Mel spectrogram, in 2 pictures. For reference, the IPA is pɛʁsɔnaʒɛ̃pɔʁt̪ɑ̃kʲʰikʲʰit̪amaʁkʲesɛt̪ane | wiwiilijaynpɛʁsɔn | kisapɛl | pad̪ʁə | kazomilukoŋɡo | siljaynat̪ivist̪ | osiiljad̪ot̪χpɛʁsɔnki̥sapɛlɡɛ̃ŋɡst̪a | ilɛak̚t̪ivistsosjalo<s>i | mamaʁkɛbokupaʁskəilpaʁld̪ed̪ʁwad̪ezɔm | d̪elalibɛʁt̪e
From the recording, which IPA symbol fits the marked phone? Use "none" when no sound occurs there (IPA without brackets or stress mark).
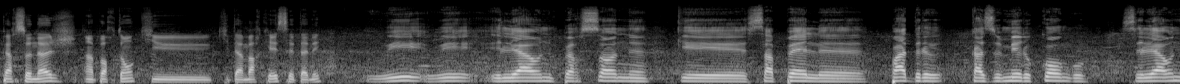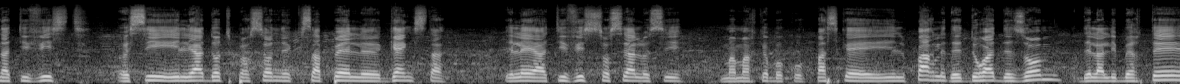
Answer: s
